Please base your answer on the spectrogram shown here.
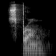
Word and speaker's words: sprung: a new coat pronunciation use the short uh like cup and up spr spr sprung sprung for he finally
